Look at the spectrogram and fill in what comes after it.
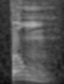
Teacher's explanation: O A aqui é o mais forte. E esse O, na verdade, soa como se fosse o quê, turma? Um som de U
